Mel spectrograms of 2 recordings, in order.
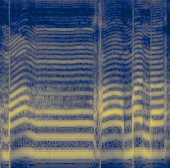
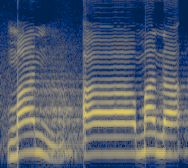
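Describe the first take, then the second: First: The n of man becomes an ng sound. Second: The n of man is pronounced clearly. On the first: The speaker calls it wrong. "Gak boleh dibaca mang" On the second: The speaker calls it right. "Jadi nunnya harus jelas"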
